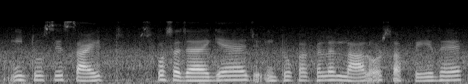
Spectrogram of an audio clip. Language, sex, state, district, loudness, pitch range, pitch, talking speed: Hindi, female, Uttar Pradesh, Lucknow, -16 LUFS, 180-200 Hz, 190 Hz, 180 wpm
